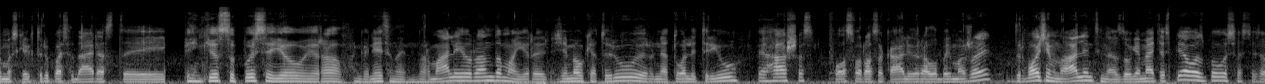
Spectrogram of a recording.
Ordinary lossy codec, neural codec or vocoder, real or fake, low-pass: Opus, 24 kbps; none; real; 14.4 kHz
